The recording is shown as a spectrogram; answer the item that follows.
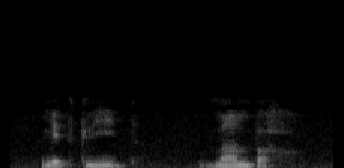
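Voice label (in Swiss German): "metglied", Alsatian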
